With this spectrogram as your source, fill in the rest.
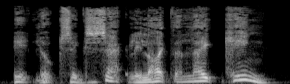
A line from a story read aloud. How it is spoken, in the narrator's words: Bernardo managed to whisper to the other two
